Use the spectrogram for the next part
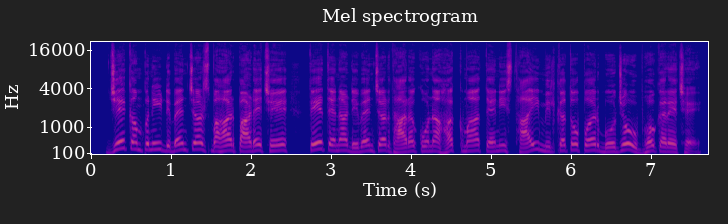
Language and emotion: Gujarati, neutral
